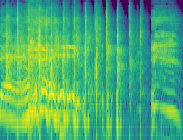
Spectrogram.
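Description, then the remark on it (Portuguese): An audience welcomes a guest with a quick, steady round of sharp hand claps, about five per second, with a drawn-out vocal cheer over the first half. The clapping thins out and a voice speaks at the end. “Uma salva de palmas,”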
